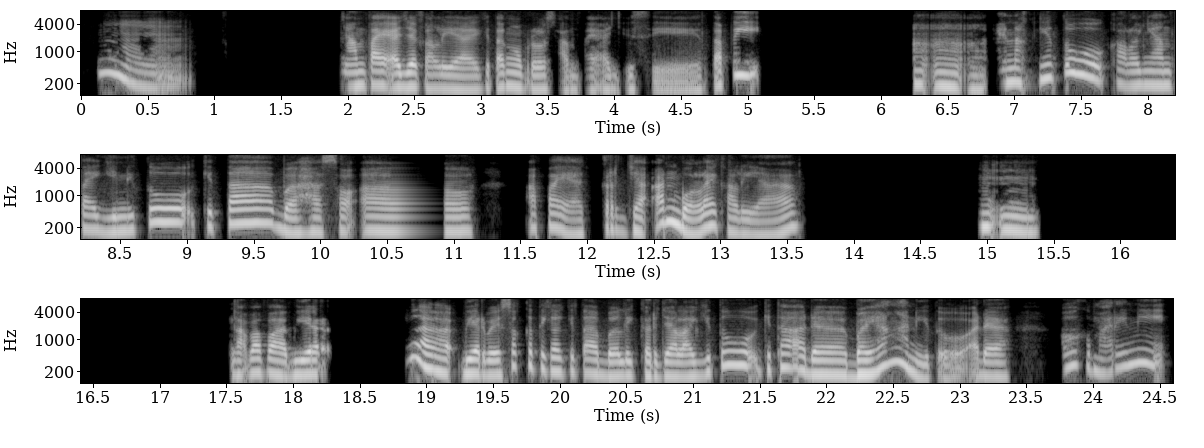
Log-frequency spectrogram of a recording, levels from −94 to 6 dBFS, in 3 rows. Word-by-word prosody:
Mmm. 210 Hz, -, -3 dB, 1.2 s
Nyantai 180 Hz, +1 st, +2 dB
aja 170 Hz, +1 st, +5 dB
kali 155 Hz, 0 st, -1 dB
ya, 145 Hz, -, 0 dB
kita 170 Hz, -, -4 dB
ngobrol 150 Hz, -3 st, -1 dB
santai 140 Hz, 0 st, -9 dB
aja 145 Hz, 0 st, -9 dB
sih 70 Hz, 0 st, -6 dB
tapi 310 Hz, +1 st, +2 dB, 1.2 s
Heeh 195 Hz, -1 st, -3 dB, 0.3 s
heeh, 150 Hz, 0 st, -5 dB, 0.2 s
enaknya 215 Hz, +4 st, 0 dB
tuh 300 Hz, -8 st, +3 dB
kalau 190 Hz, -5 st, -4 dB
nyantai 185 Hz, 0 st, -1 dB
gini 170 Hz, +1 st, 0 dB
tuh 265 Hz, +2 st, +3 dB
kita 215 Hz, +3 st, -1 dB, 0.3 s
bahas 165 Hz, -2 st, 0 dB
soal, 170 Hz, 0 st, -1 dB, 1.0 s
apa 200 Hz, +1 st, -5 dB
ya? 145 Hz, -, -4 dB, 0.2 s
Kerjaan 175 Hz, -, -1 dB
boleh 170 Hz, +6 st, +3 dB
kali 150 Hz, -7 st, -4 dB
ya? 150 Hz, +9 st, -3 dB, 1.3 s
Mhm. 180 Hz, -5 st, +1 dB, 2.2 s
Nggak 170 Hz, -1 st, -2 dB
apa-apa, 190 Hz, -1 st, +3 dB
biar 175 Hz, 0 st, +5 dB, 0.6 s
iya, 235 Hz, -, +5 dB
biar 185 Hz, -1 st, +5 dB
besok 175 Hz, +9 st, +1 dB
ketika 215 Hz, -4 st, 0 dB
kita 185 Hz, -3 st, -1 dB
balik 165 Hz, 0 st, +1 dB
kerja 165 Hz, -1 st, +2 dB
lagi 155 Hz, +2 st, +1 dB
tuh, 275 Hz, -5 st, +2 dB
kita 225 Hz, +1 st, 0 dB
ada 180 Hz, -3 st, +4 dB, 0.2 s
bayangan 220 Hz, -, +4 dB
gitu, 140 Hz, -, -4 dB
ada, 160 Hz, -2 st, -1 dB, 0.4 s
"Oh 260 Hz, +4 st, -3 dB
kemarin 235 Hz, 0 st, -5 dB
nih 310 Hz, -1 st, +1 dB
180 Hz, 120 wpm, -20 LUFS, 165-215 Hz, 2.2 s, aja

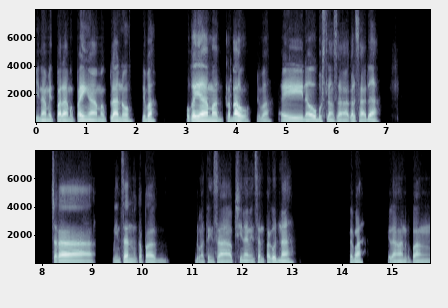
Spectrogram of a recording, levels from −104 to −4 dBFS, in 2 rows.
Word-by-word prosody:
ginamit 100 Hz, -1 st, -2 dB
para 105 Hz, -1 st, +5 dB
magpahinga, 110 Hz, +1 st, +3 dB
magplano, 115 Hz, +5 st, +1 dB, 0.2 s
di 115 Hz, -, -4 dB
ba, 125 Hz, +2 st, +3 dB, 0.7 s
o -, -, -8 dB
kaya 155 Hz, -1 st, +9 dB
magtrabaho, 140 Hz, -, +2 dB, 0.2 s
di -, -, -14 dB
ba, 105 Hz, +3 st, -7 dB, 0.2 s
ay 120 Hz, -1 st, +2 dB
nauubos 115 Hz, -1 st, 0 dB
lang 110 Hz, -2 st, -3 dB
sa 100 Hz, -2 st, -3 dB
kalsada. 100 Hz, +1 st, -2 dB, 1.3 s
Tsaka 110 Hz, +1 st, +1 dB, 1.1 s
minsan 105 Hz, +1 st, -3 dB
kapag 95 Hz, -2 st, -4 dB, 0.7 s
dumating 85 Hz, +2 st, -12 dB
sa 90 Hz, -1 st, -2 dB
opisina 110 Hz, +4 st, -8 dB
minsan 90 Hz, +1 st, -9 dB
pagod 115 Hz, +8 st, -3 dB
na 110 Hz, 0 st, -3 dB, 1.1 s
di 100 Hz, -, -7 dB
ba? 95 Hz, -, +1 dB, 0.6 s
Kailangan 90 Hz, +2 st, -6 dB
ko -, -, -17 dB
pang 90 Hz, 0 st, -5 dB
105 Hz, 115 wpm, -23 LUFS, 95-120 Hz, 1.3 s, kaya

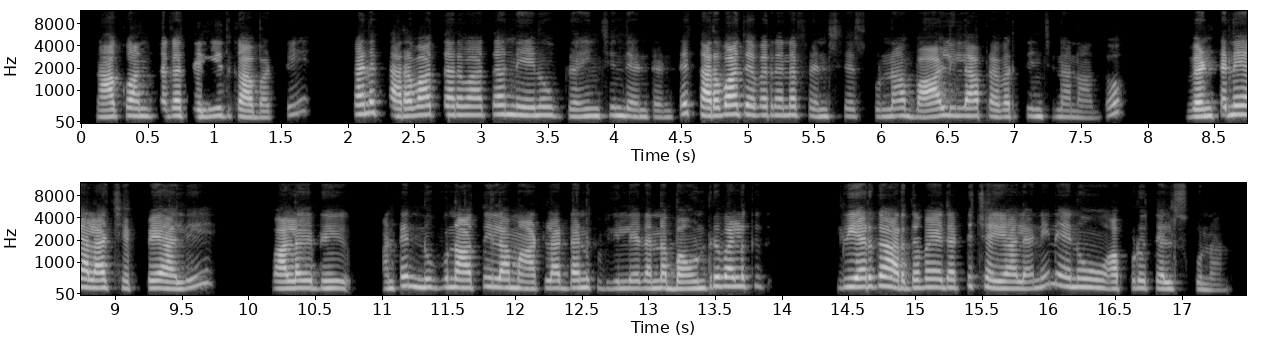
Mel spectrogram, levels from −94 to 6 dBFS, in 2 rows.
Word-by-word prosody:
నాకు 210 Hz, +3 st, +2 dB
అంతగా 225 Hz, +1 st, -1 dB
తెలీదు 215 Hz, +2 st, -3 dB
కాబట్టి, 190 Hz, +6 st, -2 dB, 0.4 s
కానీ 290 Hz, +3 st, +4 dB
తర్వాత 240 Hz, +4 st, +3 dB
తర్వాత 255 Hz, 0 st, -1 dB, 0.2 s
నేను 250 Hz, 0 st, 0 dB, 0.2 s
గ్రహించిందేంటంటే, 215 Hz, -1 st, -5 dB
తర్వాత 275 Hz, +4 st, +7 dB
ఎవరైనా 250 Hz, 0 st, -2 dB
ఫ్రెండ్స్ 215 Hz, -1 st, -8 dB
చేసుకున్నా 215 Hz, +1 st, -8 dB, 0.2 s
వాళ్ళు 215 Hz, +5 st, +3 dB
ఇలా 230 Hz, -1 st, +2 dB
ప్రవర్తించినా 205 Hz, 0 st, -7 dB
నాతో, 175 Hz, -, -11 dB, 0.6 s
వెంటనే 250 Hz, +5 st, +4 dB
అలా 230 Hz, 0 st, +6 dB
చెప్పేయాలి. 220 Hz, +1 st, 0 dB, 0.6 s
వాళ్ళ 215 Hz, +1 st, +5 dB, 0.2 s
ది 220 Hz, -, +1 dB, 0.4 s
అంటే 215 Hz, +7 st, -2 dB, 0.2 s
నువ్వు 250 Hz, 0 st, -4 dB
నాతో 230 Hz, +2 st, +2 dB
ఇలా 245 Hz, -, +4 dB
మాట్లాడడానికి 225 Hz, +3 st, -1 dB
వీలులేదన్న 220 Hz, +1 st, -2 dB
బౌండరీ 220 Hz, +7 st, +1 dB
వాళ్ళకి 275 Hz, +1 st, -1 dB
క్ -, -, -41 dB, 0.5 s
క్లియర్‌గా 265 Hz, +2 st, +4 dB
అర్థమయ్యేదట్టు 235 Hz, +3 st, -2 dB
చేయాలని 215 Hz, +2 st, 0 dB
నేను 255 Hz, -1 st, 0 dB, 0.2 s
అప్పుడు 225 Hz, +2 st, -6 dB
తెలుసుకున్నాను. 190 Hz, -4 st, -7 dB
225 Hz, 125 wpm, -23 LUFS, 210-250 Hz, 0.6 s, తర్వాత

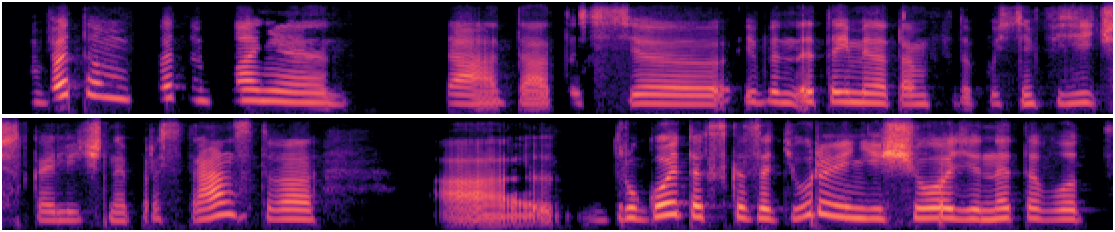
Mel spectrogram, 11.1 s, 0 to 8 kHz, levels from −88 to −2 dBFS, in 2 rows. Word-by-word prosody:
В 225 Hz, -, -16 dB
этом 355 Hz, -4 st, +1 dB
в -, -, -9 dB
этом 280 Hz, -5 st, -7 dB
плане 230 Hz, -6 st, -1 dB, 0.5 s
да-да. -, -, -2 dB
То -, -, -22 dB
есть, 430 Hz, -, -3 dB
э, 195 Hz, -1 st, -1 dB
име 230 Hz, 0 st, -6 dB
это 235 Hz, +1 st, -1 dB
именно 220 Hz, -3 st, +1 dB
там, 195 Hz, -1 st, -6 dB
допустим, 195 Hz, 0 st, -8 dB
физическое 200 Hz, -3 st, -1 dB
и -, -, -10 dB
личное 185 Hz, -1 st, 0 dB
пространство. 210 Hz, -, -1 dB, 0.6 s
А, -, -, -1 dB, 0.4 s
другой, 235 Hz, +9 st, +2 dB
так 260 Hz, -4 st, +1 dB
сказать, 225 Hz, -2 st, -1 dB
уровень, 265 Hz, -5 st, +2 dB
ещё 220 Hz, +1 st, +9 dB
1- 215 Hz, -2 st, +2 dB
это 225 Hz, -1 st, -1 dB
вот, 205 Hz, 0 st, -4 dB
225 Hz, 145 wpm, -28 LUFS, 200-250 Hz, 0.6 s, ещё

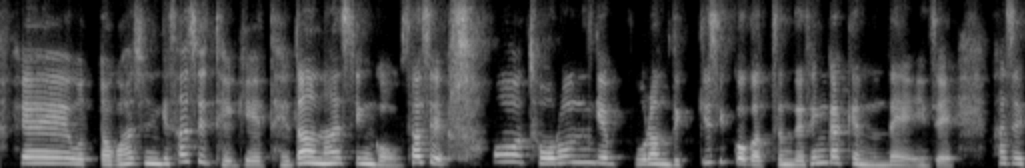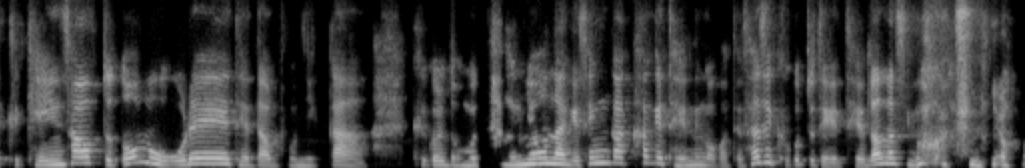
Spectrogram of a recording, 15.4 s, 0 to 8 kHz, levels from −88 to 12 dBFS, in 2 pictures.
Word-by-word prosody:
해왔다고 255 Hz, -6 st, +2 dB
하시는 255 Hz, 0 st, +2 dB
게 240 Hz, -, 0 dB
사실 340 Hz, +3 st, -1 dB
되게 190 Hz, -1 st, -4 dB
대단하신 265 Hz, +4 st, +4 dB
거 180 Hz, -4 st, -4 dB
사실 300 Hz, -, +3 dB, 0.4 s
'어 340 Hz, 0 st, 0 dB
저런 300 Hz, +1 st, 0 dB
게 270 Hz, -1 st, -1 dB
보람 230 Hz, 0 st, +2 dB
느끼실 295 Hz, +11 st, -5 dB
것 250 Hz, -3 st, +4 dB
같은데.' 200 Hz, 0 st, 0 dB
생각했는데 215 Hz, -, -1 dB
이제 165 Hz, -, -3 dB, 0.3 s
사실 255 Hz, -3 st, -4 dB
그 215 Hz, -, -10 dB
개인사업도 210 Hz, +4 st, +1 dB
너무 280 Hz, +5 st, +1 dB
오래되다 205 Hz, -4 st, +1 dB
보니까 155 Hz, +3 st, -4 dB, 0.3 s
그걸 195 Hz, -2 st, -5 dB
너무 170 Hz, -1 st, -5 dB, 0.2 s
당연하게 230 Hz, +1 st, +4 dB
생각하게 280 Hz, +2 st, -1 dB
되는 175 Hz, +2 st, -5 dB
것 170 Hz, -, -7 dB
같아요. 150 Hz, +1 st, -14 dB
사실 295 Hz, +3 st, 0 dB
그것도 215 Hz, -1 st, -9 dB
되게 165 Hz, -3 st, -3 dB
대단하신 235 Hz, +5 st, +2 dB
거거든요. 205 Hz, -2 st, 0 dB
235 Hz, 345 characters per minute, -23 LUFS, 190-275 Hz, 0.4 s, 대단하신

